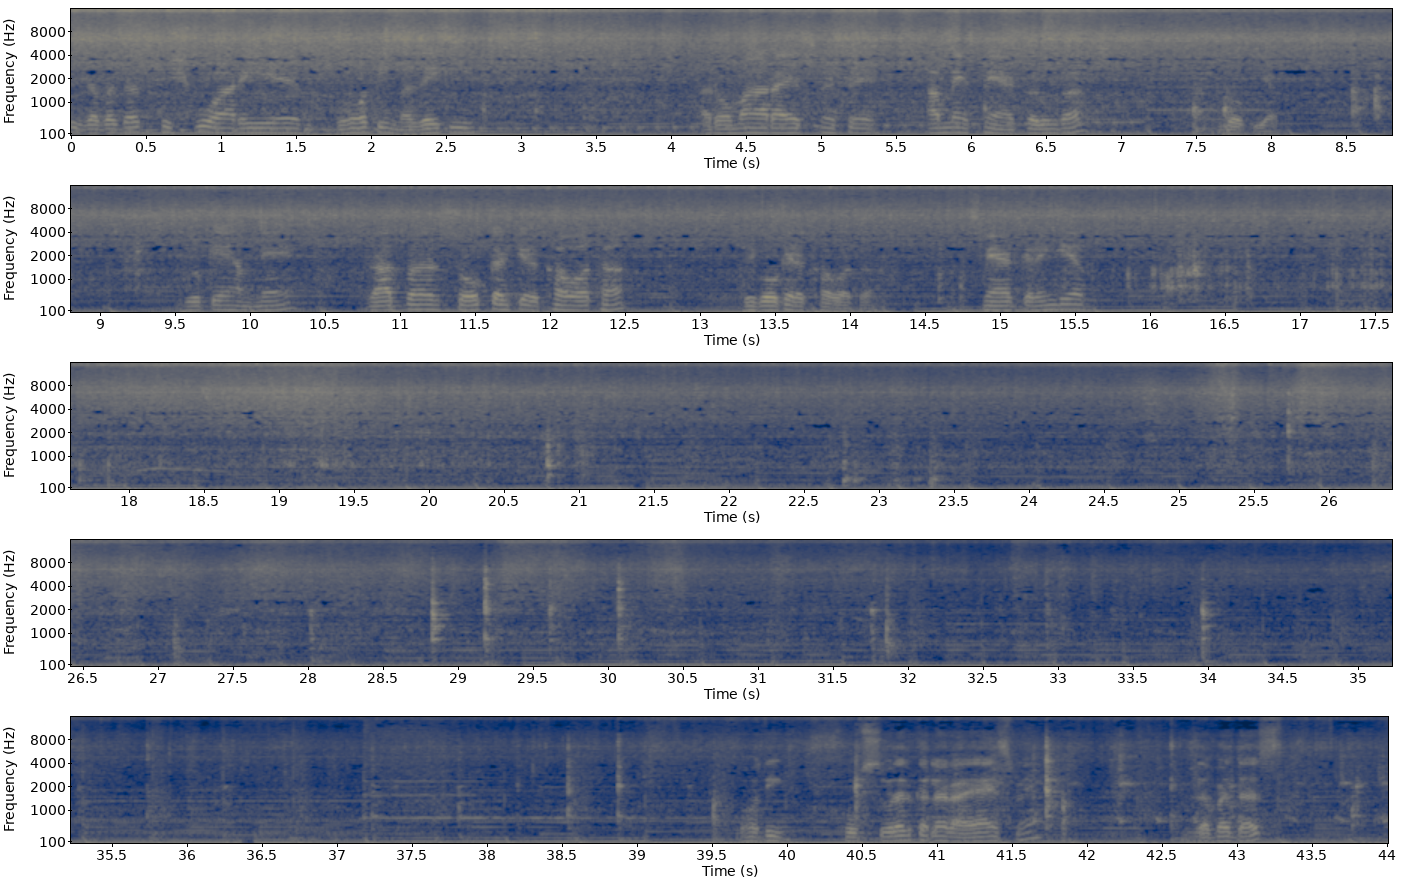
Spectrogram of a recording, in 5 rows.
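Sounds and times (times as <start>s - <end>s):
spices sizzling in a metal pot: 0.0s - 44.0s.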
